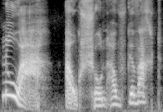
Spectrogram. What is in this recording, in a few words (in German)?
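"Auch schon aufgewacht", German; dieseitemitkaeptnblaubaer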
